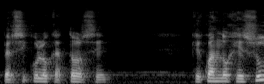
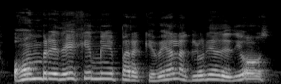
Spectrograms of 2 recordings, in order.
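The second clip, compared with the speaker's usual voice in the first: put-on high, pressing old lady voice; insistent old woman; 9 semitones higher, 4 dB louder than usual. Old woman to the young man, high and insistent. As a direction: insist she'll show God's glory.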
